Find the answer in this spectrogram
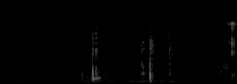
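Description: Near silence on a call line, with a faint steady hum and a few short faint clicks about halfway through.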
